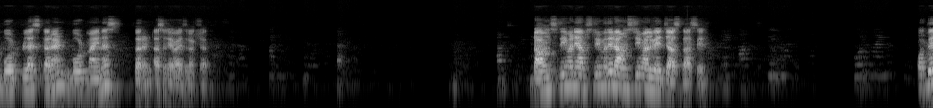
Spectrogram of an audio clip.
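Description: A man explains calmly into a close microphone, speaking in bursts with pauses.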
